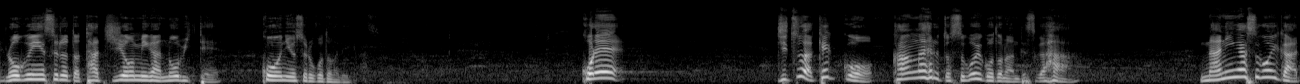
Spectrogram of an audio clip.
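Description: Animated, high-pitched man presenting. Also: normal speed, pauses often. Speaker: company manager presenting a product. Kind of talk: live trade-show presentation with slides. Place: presentation stage at an exhibition venue. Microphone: handheld microphone.

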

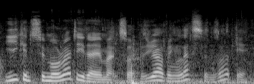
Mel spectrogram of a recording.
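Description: A man's voice: fairly high pitch, big pitch swings, rapid-fire. A man teaching his young children to sail a small dinghy, patient and encouraging, full of praise. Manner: gentle, encouraging, lots of praise. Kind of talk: patient coaching and casual chat. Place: small sailing dinghy on a lake, outdoors. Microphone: boat-mounted action camera. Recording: outdoor wind and water noise.

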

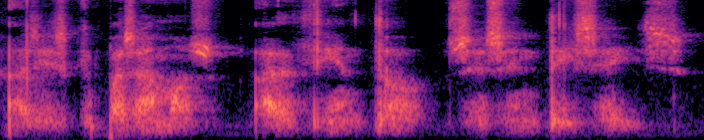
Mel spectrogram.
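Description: A young man with a Castilian Spanish accent hosts in a whispered ASMR style. His whisper is crisp and bright, and he takes his time, speaking very slowly and directly to his viewers. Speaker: host of an ASMR channel.

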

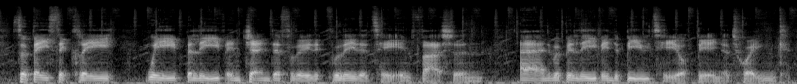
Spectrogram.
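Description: A man's voice: sits low, fairly bright tone. A young man from Hong Kong with a Hong Kong accent, chatting casually as a designer being interviewed in a small studio. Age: young adult. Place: small studio room with clothing rails, indoors.

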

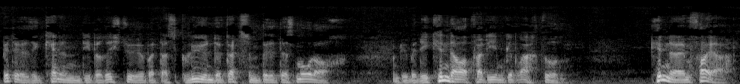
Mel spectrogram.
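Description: An actor playing an earnest, obsessive history scholar in a radio drama, speaking formally and insistently, with pleading emphasis. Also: male voice, lowish voice, animated, brisk, darkish tone, husky. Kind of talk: German radio drama acting.

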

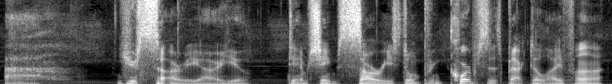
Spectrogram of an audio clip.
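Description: A man's voice: very deep voice, lively intonation, slow, husky, soft background music, exaggerated voice. A man voicing the rotting corpse of a dead brother, sneering and accusing in a horror story. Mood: bitter, accusing. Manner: sneering, mocking.

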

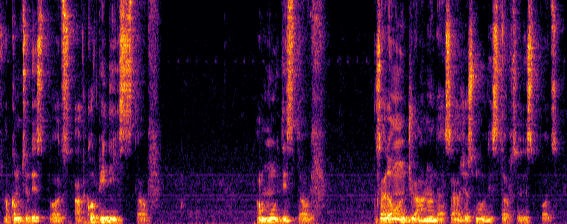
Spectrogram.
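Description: A man narrating a screen-recorded software tutorial, thinking aloud as he repeats each step. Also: deep voice, fairly even intonation, normal speed, vocal fry, roomy sound, slight background noise, poor audio.

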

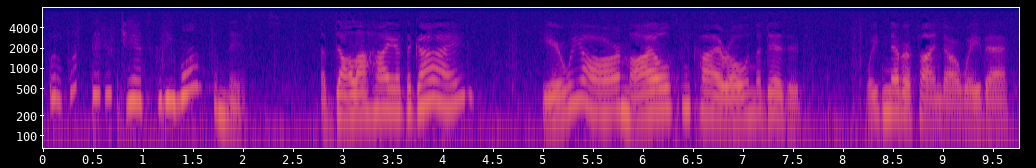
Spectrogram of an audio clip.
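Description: A woman's voice: on the high side, lively intonation, moderate pace, darkish tone, lightly acted. An actress playing an anxious, doubting middle-aged mother in an old radio drama. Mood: worried, doubting. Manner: fretful, argumentative. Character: anxious, doubting American mother on a desert journey. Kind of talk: 1930s-40s radio acting. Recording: muffled, noisy old radio recording.

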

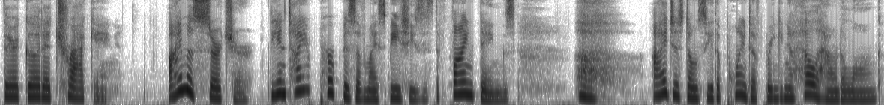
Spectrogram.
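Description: A woman's voice: on the high side, sing-song, takes it slowly, a little mellow, no room sound. A woman voicing an impatient, sardonic female demon scout in an ASMR roleplay, talking in a conversational, dismissive way. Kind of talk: ASMR roleplay, one-sided dialogue.

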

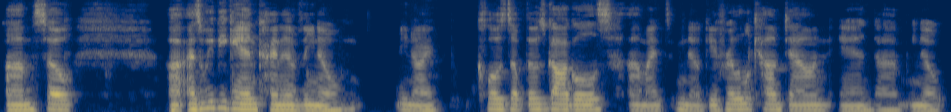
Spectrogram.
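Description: A man's voice: medium pitch, moderate pace, highs cut off. A young man whose first language is Spanish, an audiologist talking casually on a video call, with lots of filler words. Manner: relaxed, many fillers and restarts. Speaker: audiologist and PhD student. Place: room at home.

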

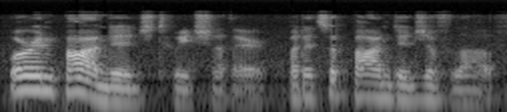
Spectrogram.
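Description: A man voicing a gentle female dryad queen with soft, kind, measured speech. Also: mid-range voice, big pitch swings, gravelly, lo-fi sound, exaggerated voice. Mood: fond, calm.

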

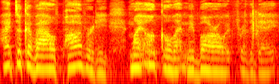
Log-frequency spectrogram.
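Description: A man voicing Death as a lonely, gentle male figure in a storybook read aloud, soft-spoken and wondering. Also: on the high side, brisk, a little hiss or hum, close to an everyday voice. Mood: friendly.

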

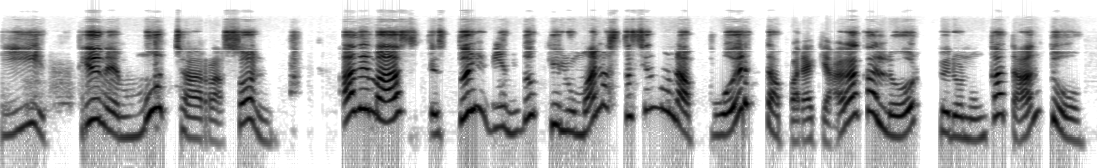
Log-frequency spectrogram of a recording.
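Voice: high voice, wildly swooping pitch, moderate pace, slightly rough, no echo, full character voice. A performer voicing an agreeable tomato in an improvised radio play. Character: tomato agreeing and reporting on the human. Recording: dry, dull video call audio.

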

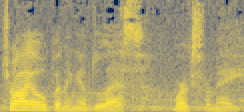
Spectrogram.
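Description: A woman's voice: sits low, measured pace, over music. An actress playing a stoic, blunt Viking warrior woman in a game cutscene, speaking in a terse, dry, matter-of-fact way.

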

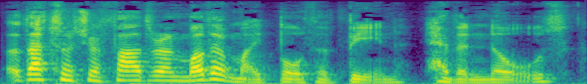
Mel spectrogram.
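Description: A man voicing a brisk, strong-willed elderly aunt in an audiobook, speaking decisively and with emphasis. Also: medium pitch, big pitch swings. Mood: emphatic. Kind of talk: audiobook character reading.

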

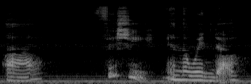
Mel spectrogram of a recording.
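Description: A woman in her thirties presenting a storytime for young children in an animated, sing-song, encouraging way. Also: mid-range voice, a little slow, a little hiss or hum, poor audio. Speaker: children's librarian hosting an online storytime. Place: small indoor play tent set up for recording.

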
